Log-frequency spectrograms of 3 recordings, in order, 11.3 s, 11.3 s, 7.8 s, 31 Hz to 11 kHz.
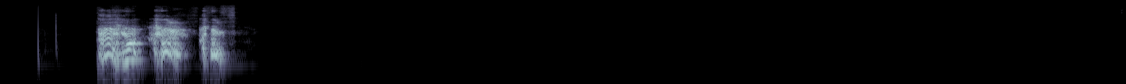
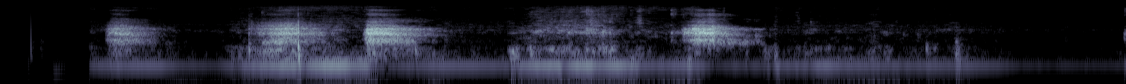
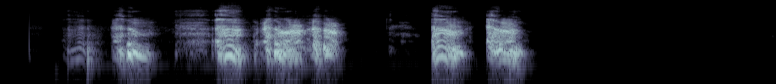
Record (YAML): cough_length: 11.3 s
cough_amplitude: 18699
cough_signal_mean_std_ratio: 0.23
exhalation_length: 11.3 s
exhalation_amplitude: 16019
exhalation_signal_mean_std_ratio: 0.33
three_cough_length: 7.8 s
three_cough_amplitude: 15771
three_cough_signal_mean_std_ratio: 0.43
survey_phase: alpha (2021-03-01 to 2021-08-12)
age: 65+
gender: Male
wearing_mask: 'No'
symptom_none: true
smoker_status: Never smoked
respiratory_condition_asthma: false
respiratory_condition_other: false
recruitment_source: REACT
submission_delay: 4 days
covid_test_result: Negative
covid_test_method: RT-qPCR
